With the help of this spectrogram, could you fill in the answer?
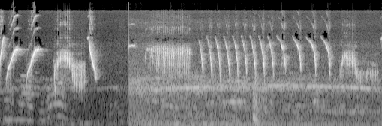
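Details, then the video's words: Singing panda canary with symmetrical markings, used as a training lure to excite canaries. A few whistled sweeps, a short gap, then a buzzy roll and a rhythmic run of downward notes over a steady background hiss and hum. "Meningkatkan Emosi Dengan Kicauan Burung Kenari Panda Gacor"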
